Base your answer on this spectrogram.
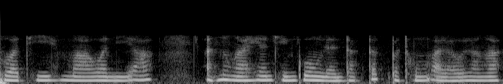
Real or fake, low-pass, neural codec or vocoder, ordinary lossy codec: real; 7.2 kHz; none; AAC, 16 kbps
